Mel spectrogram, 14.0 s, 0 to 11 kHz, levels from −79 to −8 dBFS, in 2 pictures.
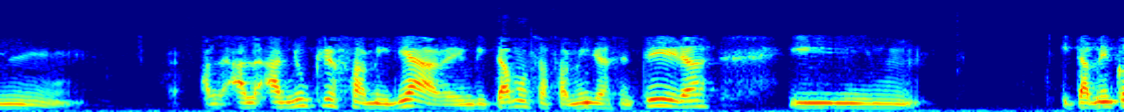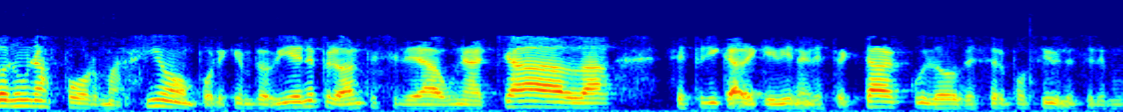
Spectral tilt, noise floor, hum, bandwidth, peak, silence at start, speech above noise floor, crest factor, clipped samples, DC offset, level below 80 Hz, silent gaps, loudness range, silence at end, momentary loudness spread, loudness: -8 dB/octave; -59 dBFS; none; 6.2 kHz; -6 dBFS; 0 s; 32 dB; 22 dB; under 0.1%; under 0.1%; -62 dBFS; none; 3 LU; 0 s; 15 LU; -27 LUFS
